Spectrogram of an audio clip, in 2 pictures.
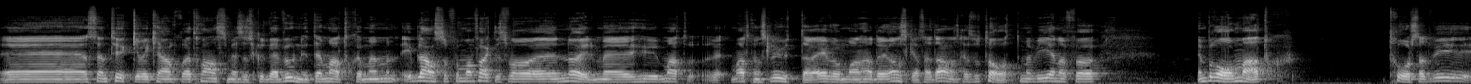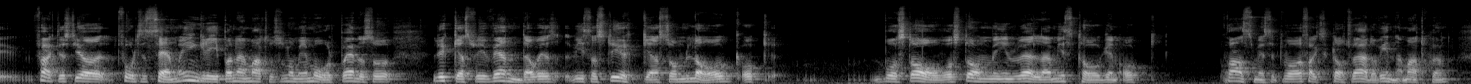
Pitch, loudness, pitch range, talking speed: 125 Hz, -22 LUFS, 120-140 Hz, 170 wpm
